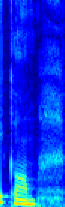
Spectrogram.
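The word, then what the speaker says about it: calm: मतलब फ्रेंड्स होता है देखो इसे कैसे प्रोनाउंस करेंगे काम एल यहां पर साइलेंट है सी ए एल एम लेकिन इसे प्रोनाउंस करेंगे काम काम मतलब होता है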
